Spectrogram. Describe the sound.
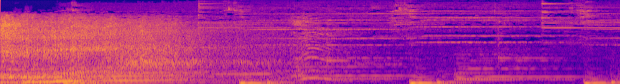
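A car pulls away after dropping someone off, its engine and road noise loud at first and fading steadily over the first few seconds.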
